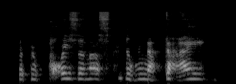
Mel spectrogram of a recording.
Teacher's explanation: However, when we raise or pitch a rising intonation, we ask a question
